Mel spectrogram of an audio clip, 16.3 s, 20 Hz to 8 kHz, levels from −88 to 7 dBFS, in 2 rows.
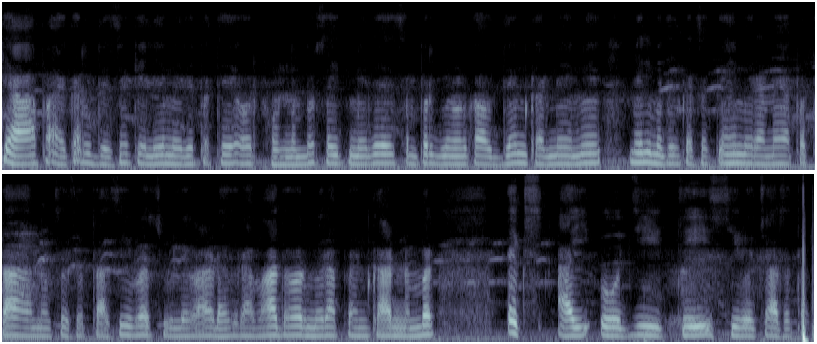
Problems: constant background noise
